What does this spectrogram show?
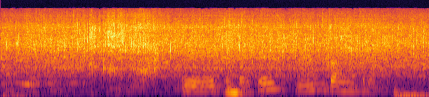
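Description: Onion, tomato and gram-flour mixture sizzling steadily in a wok as crisp papad is crumbled into it by hand.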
